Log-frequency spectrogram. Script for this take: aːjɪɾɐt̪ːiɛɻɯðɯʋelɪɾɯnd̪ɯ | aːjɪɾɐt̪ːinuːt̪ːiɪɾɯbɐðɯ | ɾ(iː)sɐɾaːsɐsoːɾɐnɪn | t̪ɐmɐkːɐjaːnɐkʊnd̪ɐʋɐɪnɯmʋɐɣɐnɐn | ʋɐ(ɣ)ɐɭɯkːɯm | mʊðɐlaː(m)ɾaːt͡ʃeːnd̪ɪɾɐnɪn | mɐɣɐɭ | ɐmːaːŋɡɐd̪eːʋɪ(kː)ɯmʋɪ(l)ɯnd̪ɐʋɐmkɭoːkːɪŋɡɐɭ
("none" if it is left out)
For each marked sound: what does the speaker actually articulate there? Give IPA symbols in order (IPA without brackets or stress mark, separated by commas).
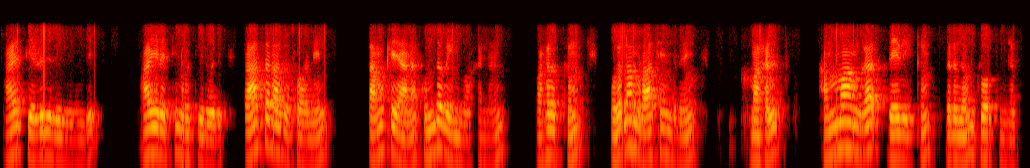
aː, ɣ, m, kː, ɾ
